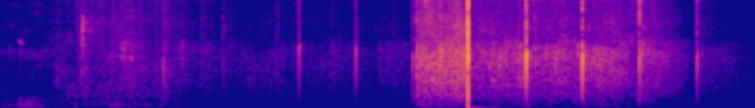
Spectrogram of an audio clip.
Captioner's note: all applauding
